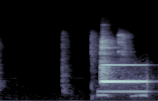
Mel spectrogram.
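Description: Near silence, then about one and a half seconds in, a steady single-pitched alert tone sounds for under a second.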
